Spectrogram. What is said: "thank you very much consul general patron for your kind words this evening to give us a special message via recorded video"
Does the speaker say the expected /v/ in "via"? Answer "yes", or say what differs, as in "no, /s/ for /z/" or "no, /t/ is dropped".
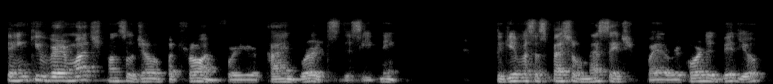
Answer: no, /b/ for /v/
